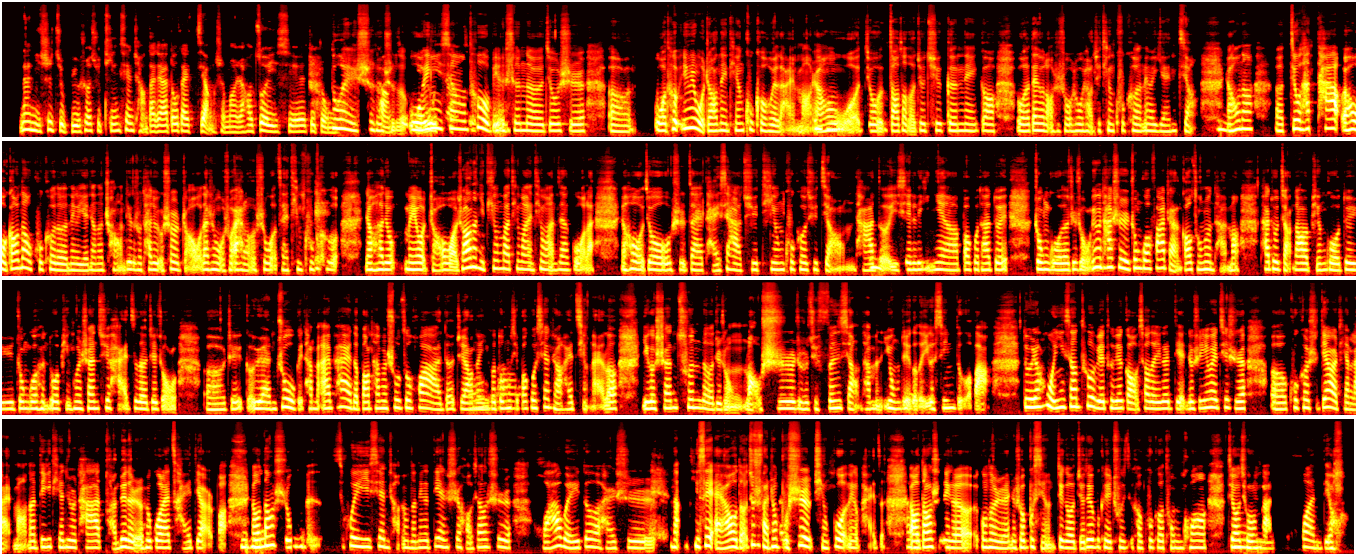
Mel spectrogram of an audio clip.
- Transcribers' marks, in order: tapping; chuckle; chuckle; laughing while speaking: "掉"
- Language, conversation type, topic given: Chinese, podcast, 你愿意分享一次你参与志愿活动的经历和感受吗？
